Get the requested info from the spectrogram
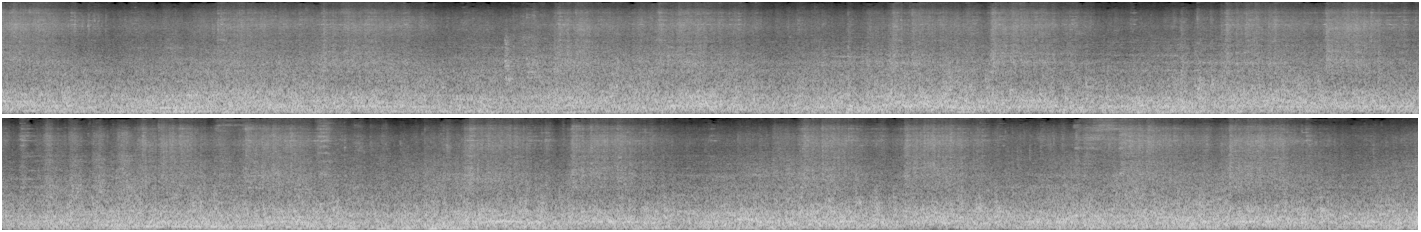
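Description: Freight train of autorack cars rolling past at a grade crossing: a steady rumble and clatter of steel wheels on the rails. A brighter, high-pitched hiss of wheels on rail swells about every two seconds as the cars' trucks go by.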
